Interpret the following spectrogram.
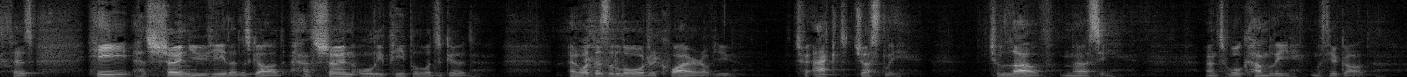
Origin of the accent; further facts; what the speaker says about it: South Africa; considering we're from South Africa and barbecuing is essentially that's what we do.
